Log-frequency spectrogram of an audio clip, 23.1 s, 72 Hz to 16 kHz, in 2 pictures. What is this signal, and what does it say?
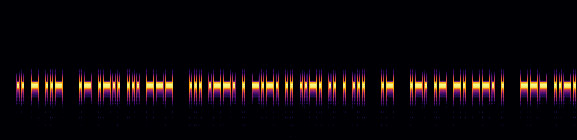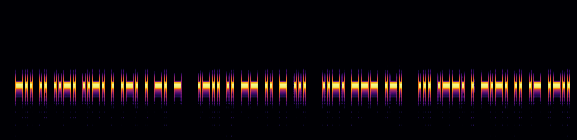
Morse code, heard as a keyed tone, about 25 wpm, 600 Hz. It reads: ITU ALSO SPECIFIES A RANGE OF DIFFERENT LIMITS FOR SPECIAL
